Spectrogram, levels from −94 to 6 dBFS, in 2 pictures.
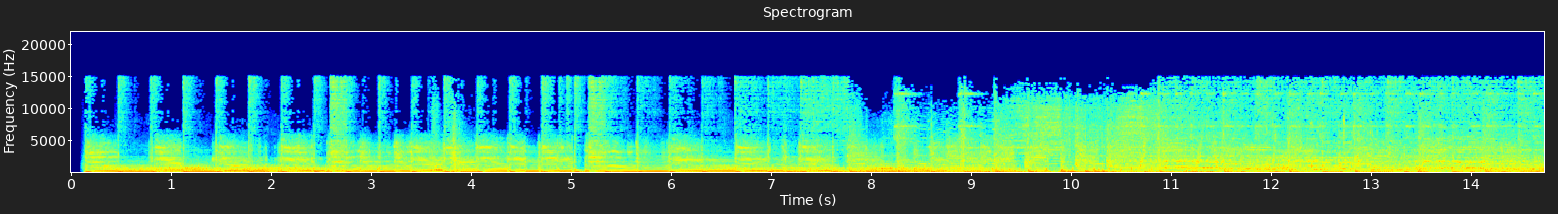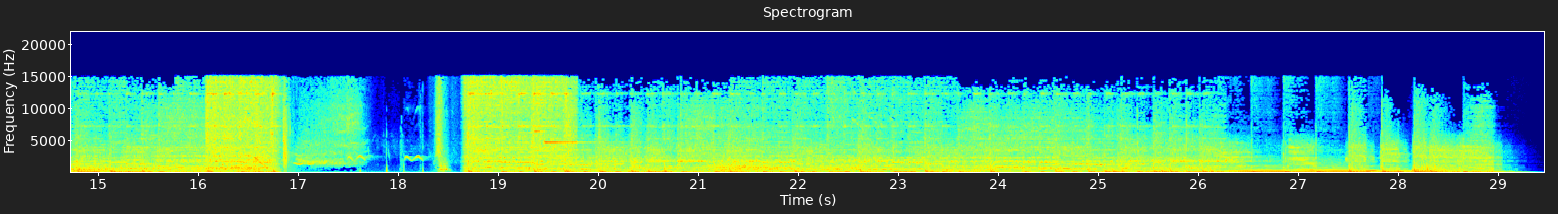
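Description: From 16.07 to 19.79 s, pre-emphasis is left on: the treble boost applied for transmission, here following the FM 75 µs curve, never gets its matching de-emphasis. Highs rise by about 13 dB at 10 kHz relative to 1 kHz, so the section turns thin, bright and hissy-sibilant. Unlike a simple treble shelf, the lift keeps climbing with frequency above roughly 2 kHz. Unlike bass loss, the low end is intact while the top is exaggerated.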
